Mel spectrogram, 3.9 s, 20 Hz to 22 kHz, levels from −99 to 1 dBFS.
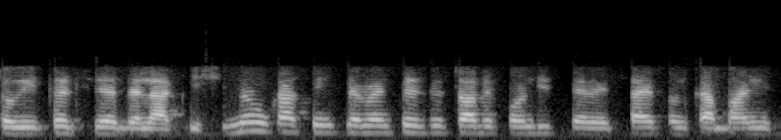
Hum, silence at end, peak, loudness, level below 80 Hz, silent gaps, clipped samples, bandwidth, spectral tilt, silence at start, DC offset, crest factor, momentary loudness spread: none; 0.05 s; -10 dBFS; -30 LUFS; -84 dBFS; none; under 0.1%; 3.9 kHz; -8 dB/octave; 0 s; under 0.1%; 20 dB; 7 LU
